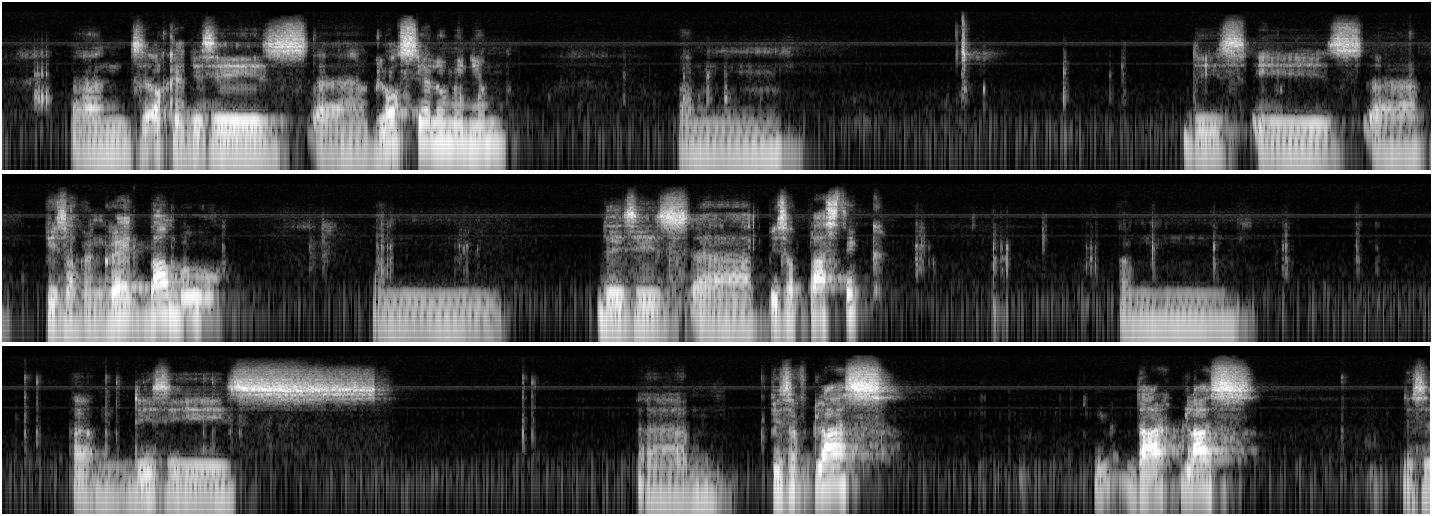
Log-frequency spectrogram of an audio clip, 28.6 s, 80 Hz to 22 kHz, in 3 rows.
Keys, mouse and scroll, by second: 0.7 click, 9.1 click, 10.0 middle click, 13.6 click, 18.9 click, 22.2 click, 23.8 click, 27.6 click.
